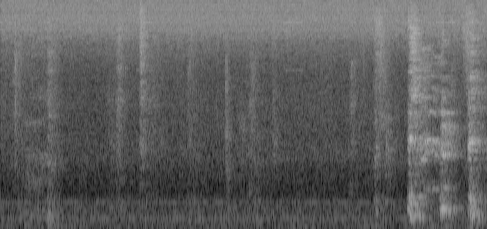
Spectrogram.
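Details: Adult man coughing: background room hiss and faint sounds, then a short run of three rough coughs near the end; a plain adult cough.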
